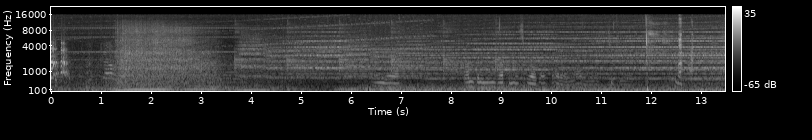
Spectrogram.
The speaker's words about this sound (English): There's the car.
